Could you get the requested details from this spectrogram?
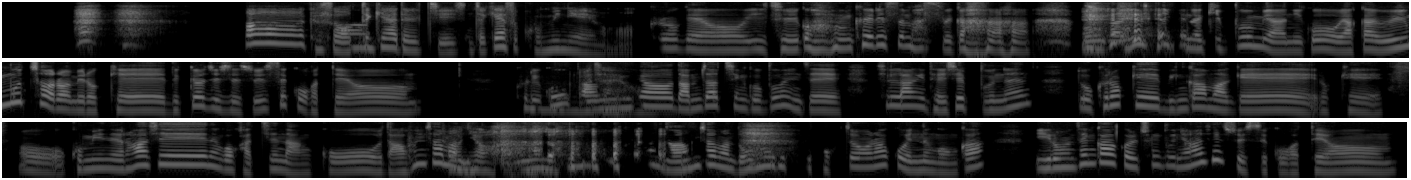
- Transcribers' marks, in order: laugh; distorted speech; laughing while speaking: "즐거운 크리스마스가"; other background noise; laugh; unintelligible speech; laughing while speaking: "전혀"; laugh
- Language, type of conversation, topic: Korean, advice, 명절에 가족 역할을 강요받는 것이 왜 부담스럽게 느껴지시나요?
